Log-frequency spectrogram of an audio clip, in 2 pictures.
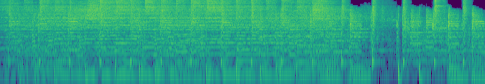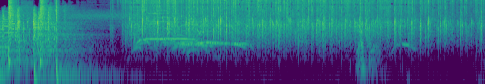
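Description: A full band song plays loudly with steady bass and layered instruments, breaks into a few sharp drum hits, then gives way to sustained crowd applause.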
